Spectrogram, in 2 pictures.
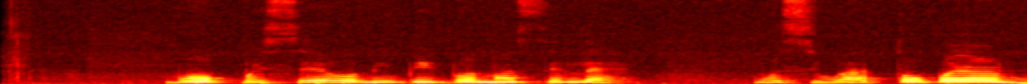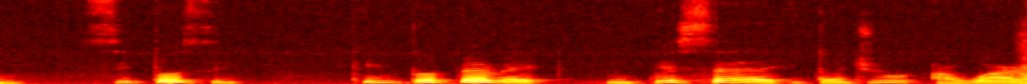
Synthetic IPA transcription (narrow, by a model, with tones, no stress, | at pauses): mo˧k͡pe˨se˧o˧mĩ˧ɡ͡bi˦ɡ͡bo˦nã˦˨si˦lɛ˦˨ | mo˧si˨wa˨˦to˦wɛ˦ɛ˦˨mũ˨ | si˨˦to˦˨se˨ | ki˦ñ̩˦to˦bɛ˦˨ɾɛ˨ | ŋ̩˨ɡ͡be˨˦sɛ˦˨ɾɛ˨i˨tɔ˧˦d͡ʒu˦a˦˨wɔ˨˧a˧ɾa˨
